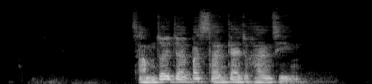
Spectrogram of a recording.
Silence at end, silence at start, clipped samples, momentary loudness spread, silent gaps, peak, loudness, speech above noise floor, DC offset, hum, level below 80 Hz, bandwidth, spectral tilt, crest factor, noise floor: 0.65 s; 1.35 s; under 0.1%; 11 LU; none; -4 dBFS; -19 LUFS; 42 dB; under 0.1%; none; -50 dBFS; 12.5 kHz; -6.5 dB/octave; 16 dB; -60 dBFS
